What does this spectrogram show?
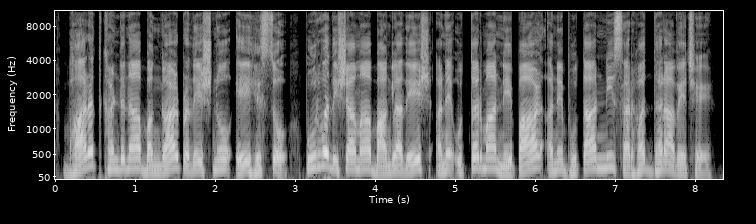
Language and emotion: Gujarati, neutral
